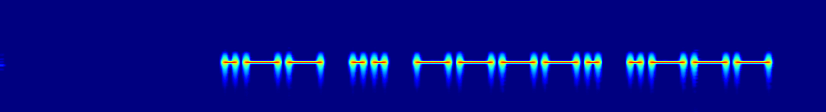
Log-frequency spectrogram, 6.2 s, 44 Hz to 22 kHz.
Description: Morse code, heard as a keyed tone, about 15 wpm, 700 Hz. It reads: WI9J
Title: USA Call Signs - 4 Characters - Repeated 3x - 15wpm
